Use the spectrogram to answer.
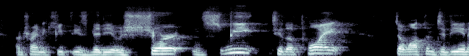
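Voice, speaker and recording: Medium-pitched male speech in a room with audible echo. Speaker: communication instructor. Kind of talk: lecture. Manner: fast; filler words.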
